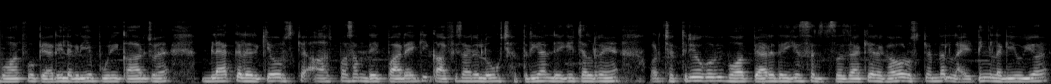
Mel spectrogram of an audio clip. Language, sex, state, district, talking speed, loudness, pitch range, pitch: Hindi, male, Chhattisgarh, Balrampur, 275 wpm, -25 LUFS, 140-150 Hz, 145 Hz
